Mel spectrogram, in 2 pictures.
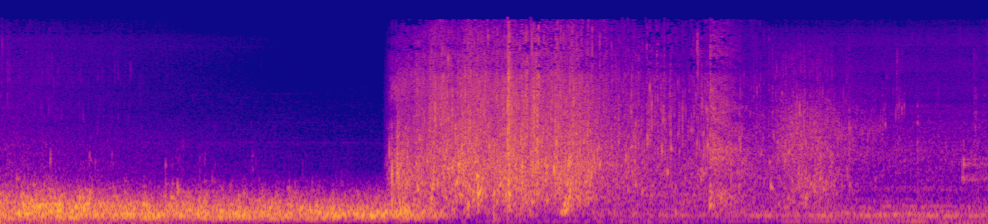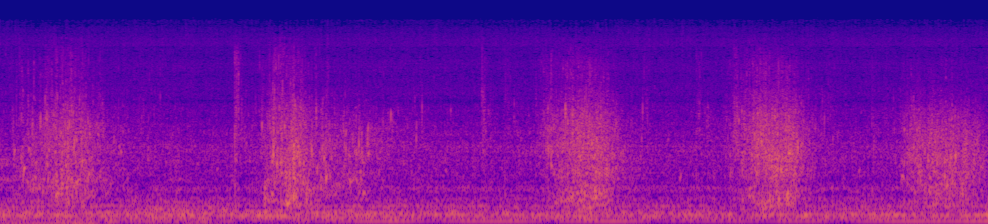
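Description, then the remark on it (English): Muffled low underwater rumbling gives way to loud ocean water splashing and swirling, with rhythmic surges every few seconds as the water churns; no voices. “What awe-inspiring underwater ocean is this now? As I doggy paddle for life, I cannot help but wonder what horrors lie beneath the water.”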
